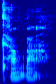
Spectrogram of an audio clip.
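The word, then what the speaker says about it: καλά: The stress is usually in Greek on the last syllable, kala.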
